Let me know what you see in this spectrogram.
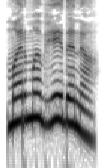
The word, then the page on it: ಮರ್ಮಭೇದನ: marma bhēdana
